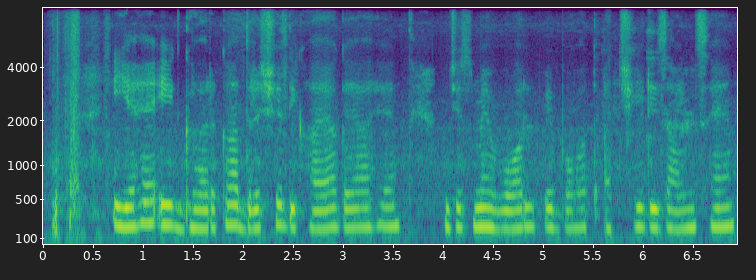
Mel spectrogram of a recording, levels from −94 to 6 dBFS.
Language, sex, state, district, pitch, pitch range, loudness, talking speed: Hindi, female, Rajasthan, Bikaner, 195 Hz, 190-205 Hz, -16 LUFS, 130 wpm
